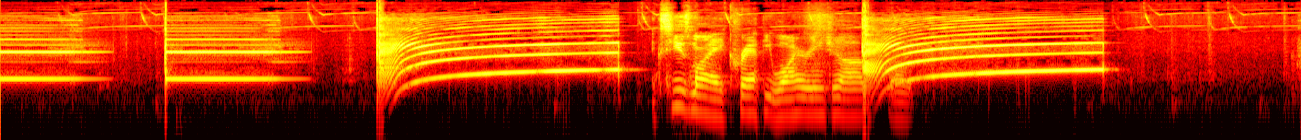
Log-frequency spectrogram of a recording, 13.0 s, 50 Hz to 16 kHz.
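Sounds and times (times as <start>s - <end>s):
upward sweeping alarm tone: 0.0s - 3.2s, 3.8s - 6.5s, 8.6s - 11.3s
fire alarm tones: 0.0s - 6.7s, 8.6s - 13.0s.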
